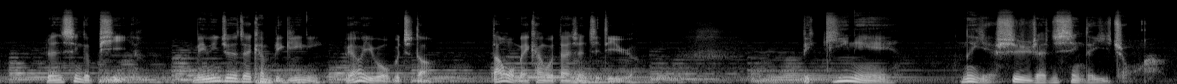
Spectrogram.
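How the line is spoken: Sighing. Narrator (Chinese): 亮仔叹息道

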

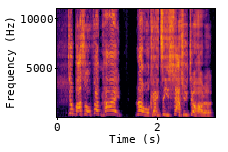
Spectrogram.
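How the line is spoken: Loud, desperate. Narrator (Chinese): 往下坠的那个人会不会大声的告诉你说

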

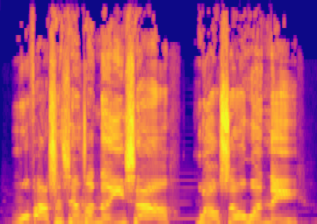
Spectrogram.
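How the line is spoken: Hurried calling out. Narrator (Chinese): 渊羽慌忙喊住他

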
